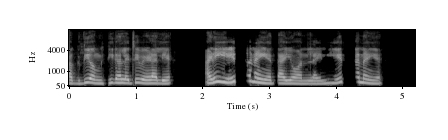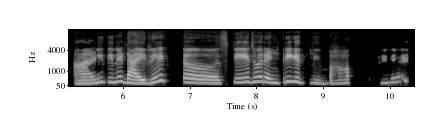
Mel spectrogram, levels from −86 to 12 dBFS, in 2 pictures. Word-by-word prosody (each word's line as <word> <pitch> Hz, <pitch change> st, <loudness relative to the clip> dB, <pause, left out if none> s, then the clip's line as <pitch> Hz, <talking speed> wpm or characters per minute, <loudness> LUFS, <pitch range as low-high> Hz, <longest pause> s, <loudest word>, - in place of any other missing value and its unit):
अगदी 205 Hz, +5 st, -3 dB
अंगठी 220 Hz, -1 st, -2 dB
घालायची 235 Hz, -1 st, 0 dB
वेळ 215 Hz, -3 st, +1 dB
आली 200 Hz, -1 st, 0 dB
आहे. 200 Hz, -, -4 dB, 0.5 s
आणि 240 Hz, +7 st, +3 dB
येत 290 Hz, 0 st, +4 dB, 0.2 s
का 355 Hz, -, -2 dB
नाही 265 Hz, -6 st, +3 dB
आहे 210 Hz, -, -2 dB
ताई 205 Hz, -1 st, 0 dB
ऑनलाईन, 185 Hz, 0 st, -4 dB
येत 270 Hz, +4 st, -1 dB, 0.2 s
का 295 Hz, -, -1 dB
नाहीये. 210 Hz, -6 st, -2 dB, 0.6 s
आणि 205 Hz, +7 st, 0 dB
तिने 290 Hz, +3 st, 0 dB
डायरेक्ट 255 Hz, -, +3 dB
अ, 230 Hz, -5 st, +1 dB
स्टेजवर 290 Hz, +6 st, +1 dB
एंट्री 265 Hz, +4 st, +3 dB
घेतली. 230 Hz, -7 st, +1 dB
बापरे! 230 Hz, -, -9 dB
230 Hz, 140 wpm, -21 LUFS, 205-275 Hz, 0.6 s, येत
